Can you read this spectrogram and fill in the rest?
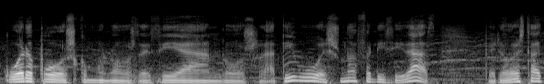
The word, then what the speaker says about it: Gatibu: Y en este de los Gabitu, como digo yo, Gatibu, sale uno que, no sé, podría parecer lastres mismamente, guapamente.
